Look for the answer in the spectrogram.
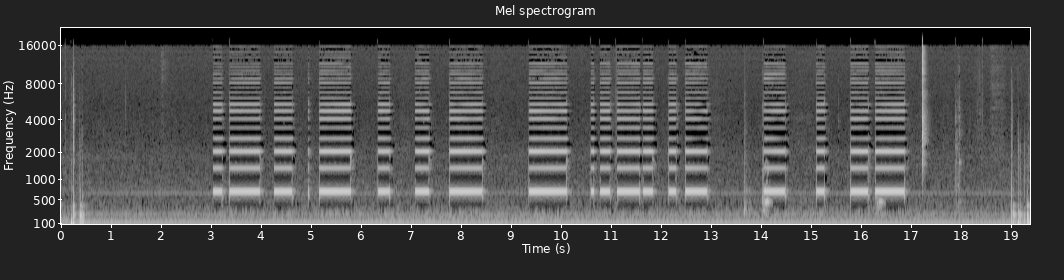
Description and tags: A metal detector beeping multiple times using a zoom H1 recorder.
beep, metal-detector, error, alarm, beeping, warning, testing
